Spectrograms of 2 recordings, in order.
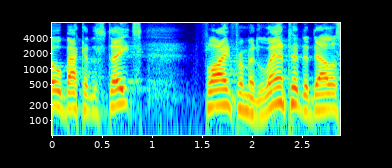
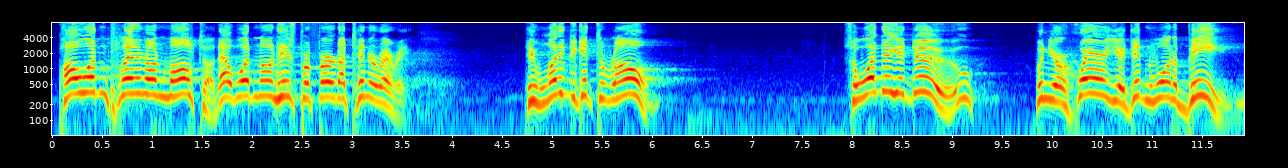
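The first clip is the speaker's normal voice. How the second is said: louder, higher, driving sermon climax; preaching at full force; 8 semitones higher, 7 dB louder than usual. Acted. Pastor rallies his congregation about Malta, preaching at full force. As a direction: rouse the congregation with a big preaching push.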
